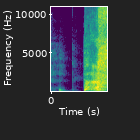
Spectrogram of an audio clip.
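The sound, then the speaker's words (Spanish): A quick sharp inhale, then one sudden loud, breathy sneeze that bursts out and carries to the end. Nobody is talking. “¡Salud! Ve nomás.”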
